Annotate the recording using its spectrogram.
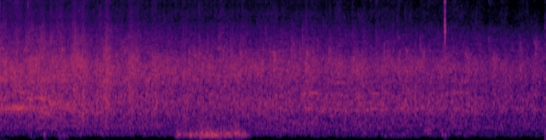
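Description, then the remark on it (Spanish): An audience gives an applause to the Lord, applauding steadily, a dense wash of many hands clapping at an even level throughout, with a brief low murmur partway through and no clear speech. “Yo quiero un aplauso al Señor por la gente.”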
